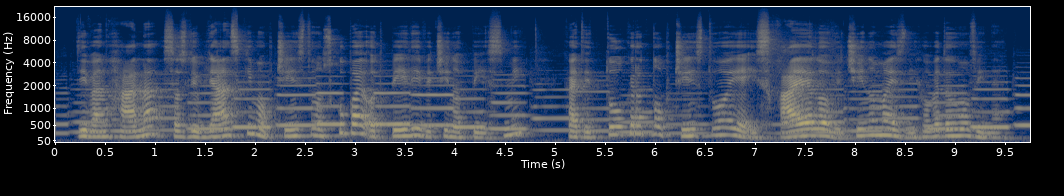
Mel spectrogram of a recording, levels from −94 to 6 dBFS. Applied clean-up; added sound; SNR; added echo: none; Wind instrument, woodwind instrument; 6 dB; none.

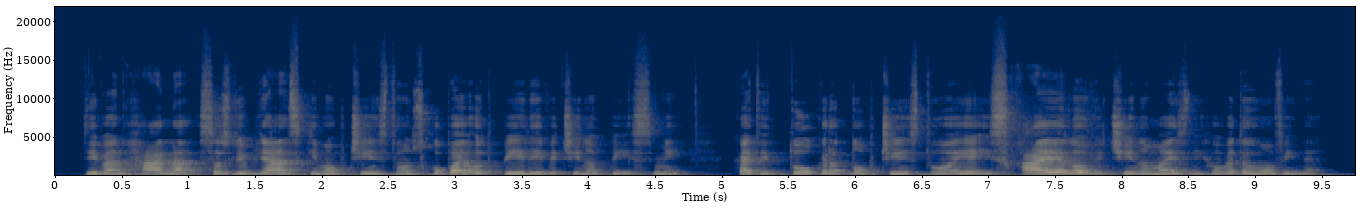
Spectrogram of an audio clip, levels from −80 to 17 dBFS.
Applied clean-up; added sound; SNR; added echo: none; none; none; none.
